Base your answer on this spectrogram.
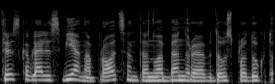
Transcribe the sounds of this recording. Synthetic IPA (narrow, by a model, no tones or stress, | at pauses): t̪ʲɾʲɪskɐbʲlʲæːlʲɪsʋʲiɛnɐpɾoːt̪sʲɛnt̪ɑnuɔbʲɛnd̪ɾoːjoːʋʲɪd̪ɐʊspɾod̪ʊkt̪oː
